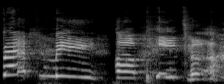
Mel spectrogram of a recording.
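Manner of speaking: high, slow, laughing order to a servant; mock-regal command. Co-host as a customer ordering pita, mock-grand command. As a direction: play a hammy noble demanding food.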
